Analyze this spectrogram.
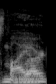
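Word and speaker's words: Maillard: So, there's like Mayard reactions. I think I'm pronouncing that correctly.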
